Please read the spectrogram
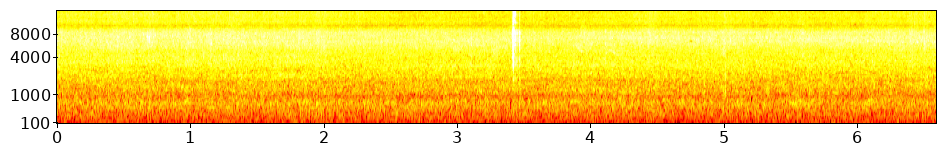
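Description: Water running steadily through a concrete irrigation channel, with one sharp click about three and a half seconds in.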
